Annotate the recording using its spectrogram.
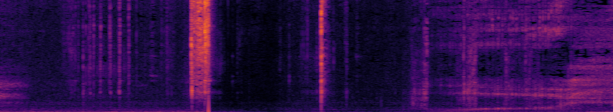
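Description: Twist-off cap of a glass malt liquor bottle cracked open: a short, sharp hiss of escaping carbonation about two seconds in, followed a second later by a single sharp click of the metal cap.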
